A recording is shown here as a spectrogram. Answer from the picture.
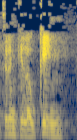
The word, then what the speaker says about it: Trenquelauquén: Tengo aquí un saludo para Angélica del Trenquelauquén, que es como se pronuncia, sí, que nos escucha.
